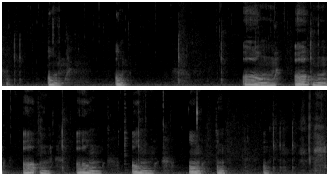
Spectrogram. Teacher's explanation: Then you have this sound, on, O-N. Yeah, it's like O, like in the word adore, and then you have the nasal intervention.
